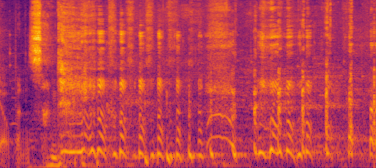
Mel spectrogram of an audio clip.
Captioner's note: both laugh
